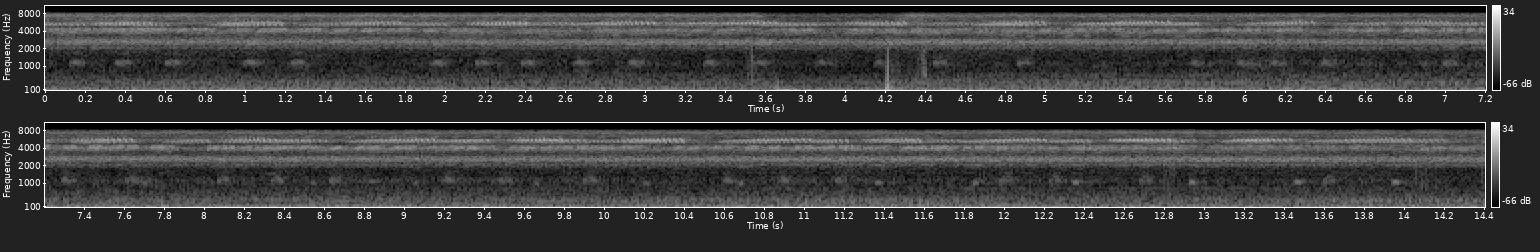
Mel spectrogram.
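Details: Frogs calling in the rainy season: short, low croaks near one pitch, repeated roughly twice a second in an uneven rhythm, over a steady high insect drone and a few brief knocks around the fourth second.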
